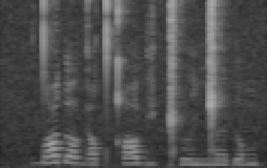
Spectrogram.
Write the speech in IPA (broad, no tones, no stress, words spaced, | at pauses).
dˤʊɗɒɡɜtˤ qʰɒbʲʊ ǁʰʊi̯ ŋ͡ǁə̃ɗɔm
